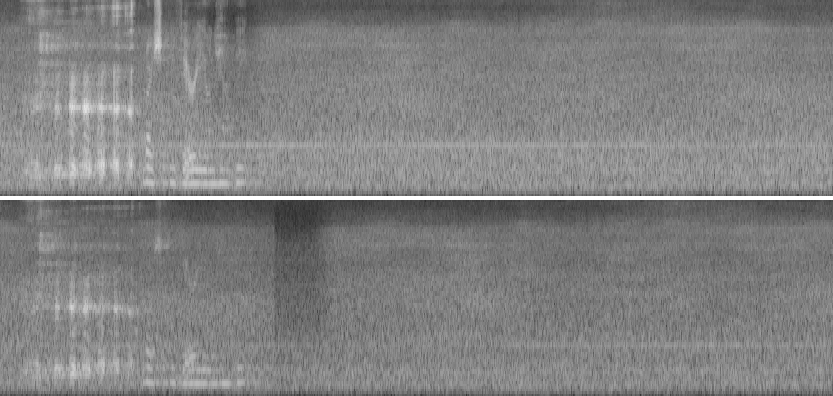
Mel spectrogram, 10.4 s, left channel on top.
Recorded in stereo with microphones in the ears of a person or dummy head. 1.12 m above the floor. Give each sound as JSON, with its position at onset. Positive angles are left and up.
{"t": 0.2, "sound": "laughter", "side_deg": 0, "distance_m": 1.4}
{"t": 1.8, "sound": "a woman speaking", "side_deg": 55, "distance_m": 0.8}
